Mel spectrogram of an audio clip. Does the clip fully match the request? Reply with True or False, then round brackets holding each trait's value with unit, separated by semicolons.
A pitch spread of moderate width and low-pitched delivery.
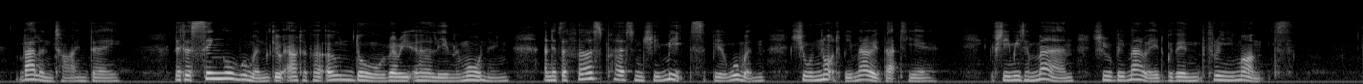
False (4.0 semitones; 185 Hz)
